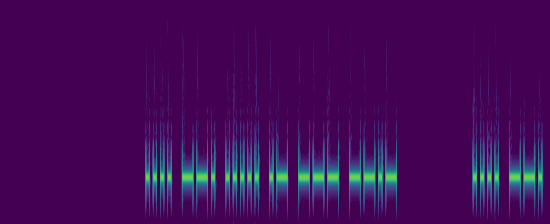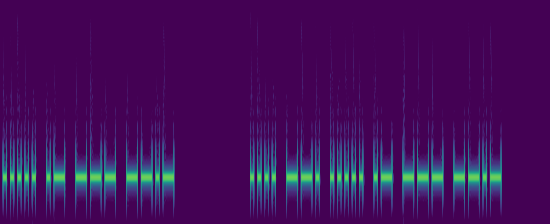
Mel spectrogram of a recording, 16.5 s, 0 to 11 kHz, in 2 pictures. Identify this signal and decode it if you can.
Morse code, heard as a keyed tone, about 22 wpm, 700 Hz. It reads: HG5AOQ HG5AOQ HG5AOQ
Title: DXCC-100 Call Signs - 6 Characters - Repeated 3x - 22wpm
